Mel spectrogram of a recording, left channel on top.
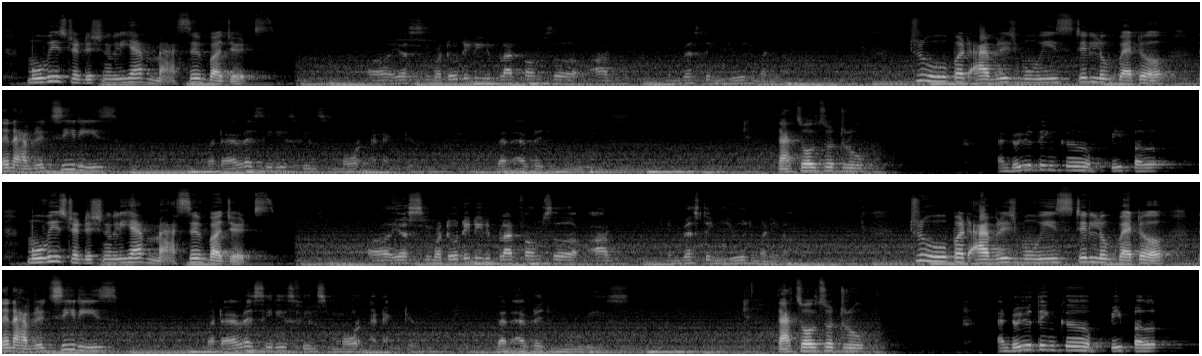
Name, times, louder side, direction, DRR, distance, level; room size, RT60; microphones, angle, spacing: voice 1, 0.3-2.6 9.1-13.1 19.7-20.6, right 3 dB, 25° right, 0.3 m, -27 dB
sound 1, 1.0-7.3 7.6-11.9 12.1-16.4 16.7-19.3, left 1 dB, 20° left, 0.6 m, -37 dB
sound 2, 2.9-20.8, right 1 dB, 50° right, 1.2 m, -42 dB
voice 2, 3.7-6.1 6.6-8.0 14.0-16.2 16.9-18.2 21.9-23.5, right 5 dB, 85° right, 0.5 m, -34 dB
11.5 x 4.6 x 7.6 m
head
